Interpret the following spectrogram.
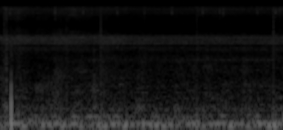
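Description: A single sharp click just after the start as a plastic toy horse jump is handled and set up, over a steady low hum.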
